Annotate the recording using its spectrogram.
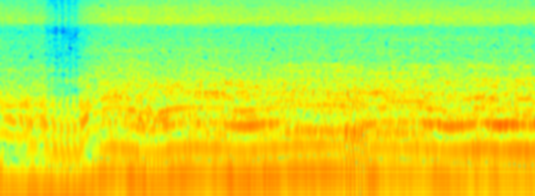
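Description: A chainsaw engine buzzes loudly, revving up and then holding a steady high whine.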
